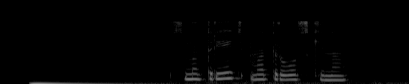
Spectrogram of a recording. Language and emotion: Russian, sad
